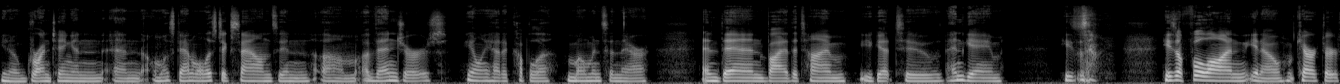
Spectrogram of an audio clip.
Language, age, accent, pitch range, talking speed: English, 40-59, American, 150-175 Hz, 160 wpm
